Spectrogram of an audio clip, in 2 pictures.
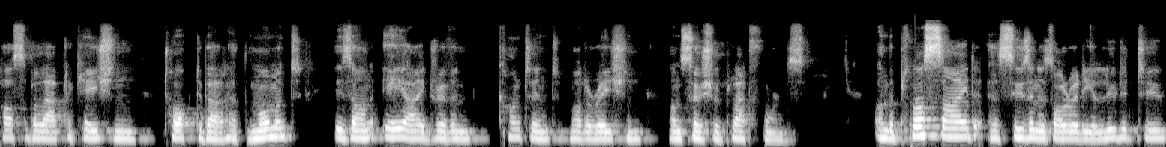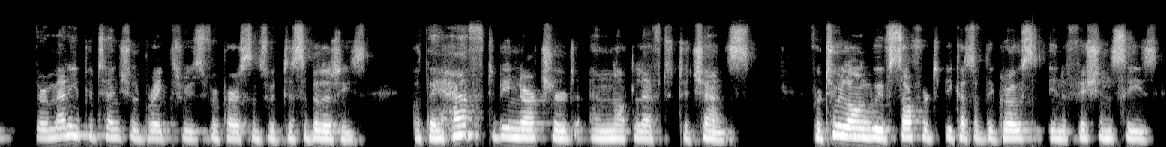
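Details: Adult speaker; normal fluent speech.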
